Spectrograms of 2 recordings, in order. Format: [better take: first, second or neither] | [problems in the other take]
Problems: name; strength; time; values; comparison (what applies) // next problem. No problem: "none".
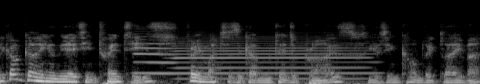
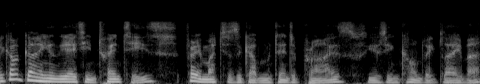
second | background sound (Wind instrument, woodwind instrument); 11 dB below the speech // room echo; dies away in 0.2 s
